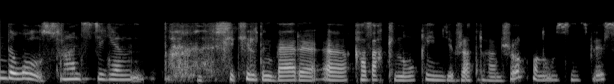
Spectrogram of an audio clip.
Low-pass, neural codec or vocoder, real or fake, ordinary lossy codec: 7.2 kHz; vocoder, 22.05 kHz, 80 mel bands, HiFi-GAN; fake; Opus, 16 kbps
